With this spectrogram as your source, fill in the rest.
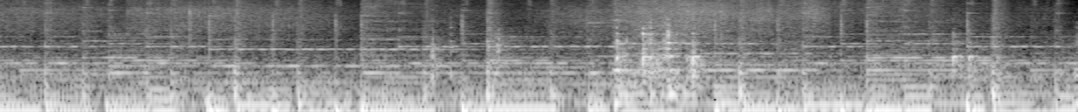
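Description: Colourful capsicums hit a hot pan with onions for chicken fajitas, giving a continuous sizzle with the clatter of stirring and utensils scraping, loud and close throughout; no voices.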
